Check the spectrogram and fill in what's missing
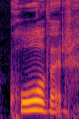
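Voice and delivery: loud laughing repeat of "Ковер". Real, not acted. Rereading odd word, laughing.

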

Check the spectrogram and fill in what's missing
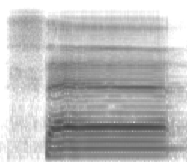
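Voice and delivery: "সা" as th, tongue between the teeth; tongue-out tha. Shown as a demonstration. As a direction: push the tongue out and hold "সা" as tha. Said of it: "জিহ্বা বের করে আপনি হরফটা উচ্চারণ করেন".

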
